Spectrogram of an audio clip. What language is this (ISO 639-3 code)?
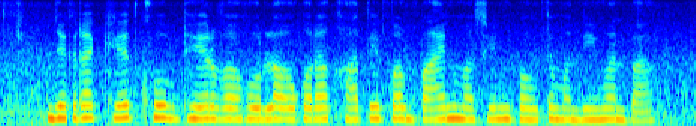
bho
